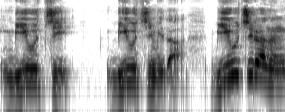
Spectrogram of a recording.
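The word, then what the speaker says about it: 身内: 단어였고 우지가와 신 내잖아요 몸 아니라고 봅니다 그래서 발음이 미우지 미우지 미우지 아는 건 몸 아니라함은 내 가족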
